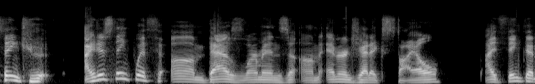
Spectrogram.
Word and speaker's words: Baz Luhrmann: Baz Luhrmann.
